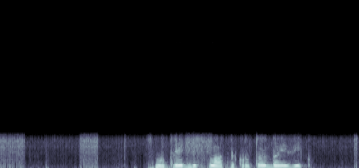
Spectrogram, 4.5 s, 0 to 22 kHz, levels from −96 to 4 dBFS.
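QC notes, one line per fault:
Throughout: computer activity noise, a buzz pulsing at about 100 Hz, about 25 dB below the speech, as machine load shifts the audio ground.
Throughout: Opus voice compression, speech muffled, hoarse and robotic, with nothing above 4.3 kHz, which points to a very low bitrate, narrowband SILK setting.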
